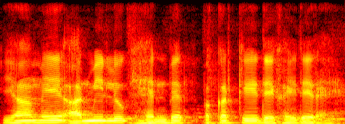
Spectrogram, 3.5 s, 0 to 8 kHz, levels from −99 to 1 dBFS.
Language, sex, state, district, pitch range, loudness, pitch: Hindi, male, Arunachal Pradesh, Longding, 100-120 Hz, -16 LUFS, 115 Hz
